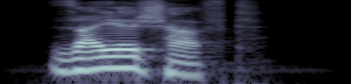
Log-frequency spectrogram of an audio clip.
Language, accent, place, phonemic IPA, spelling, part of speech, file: German, Germany, Berlin, /ˈzaɪ̯lʃaft/, Seilschaft, noun, De-Seilschaft.ogg
- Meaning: 1. rope team 2. coterie, clique, network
